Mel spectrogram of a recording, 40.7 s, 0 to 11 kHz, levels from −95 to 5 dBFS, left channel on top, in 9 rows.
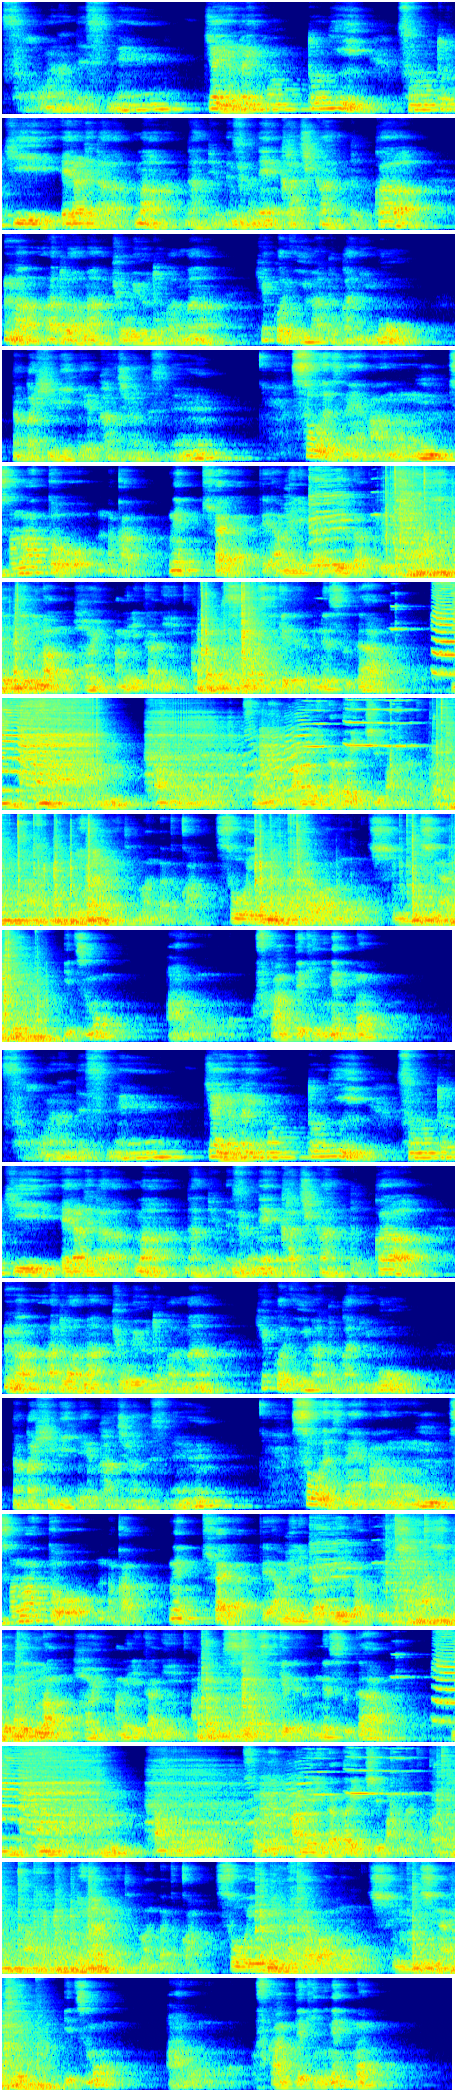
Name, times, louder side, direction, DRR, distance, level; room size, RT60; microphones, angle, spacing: voice 1, 0.0-1.8 2.0-8.7 9.1-11.2 11.6-13.1 13.7-15.7 17.7-18.1 23.4-23.7 27.1-27.8 32.5-32.8 34.3-34.6, left 1 dB, 5° right, -11 dB, 1.0 m, -25 dB
voice 2, 2.1-2.5 6.8-7.0 9.1-9.3 16.3-17.8 18.1-19.5 19.8-23.4 23.8-26.5 28.1-31.6 31.9-36.6 36.9-37.3 37.9-38.4 38.7-39.9, equal, 15° left, -7 dB, 1.5 m, -26 dB
sound 1, 20.7-23.2 24.6-25.9 26.5-26.7 26.9-28.3 28.6-33.1 34.2-35.3 35.7-36.7, left 3 dB, 80° left, 0.5 m, -23 dB
4.2 x 3.9 x 2.8 m, 0.94 s
head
